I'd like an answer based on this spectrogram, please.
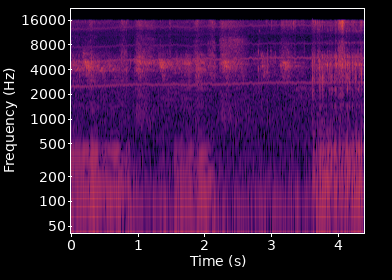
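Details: Elderly French Bulldog aged twelve making quick, rattling snore-like breaths in three separate bursts, with a quieter gap in the middle and a faint steady hum behind.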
